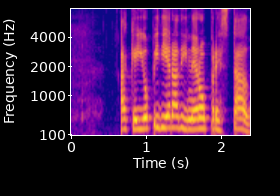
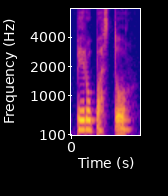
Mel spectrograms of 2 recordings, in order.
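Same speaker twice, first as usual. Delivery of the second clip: ordinary talk, nothing marked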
